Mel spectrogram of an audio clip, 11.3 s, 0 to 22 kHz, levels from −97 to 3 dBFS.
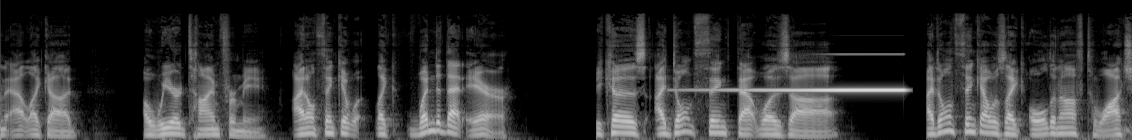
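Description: A microphone picking up its own loudspeaker closes a loop whose gain tops one at 1.7 kHz, causing loudspeaker feedback squeal from 6.67 to 9.12 s. A single tone swells over about two seconds into a piercing whistle roughly 15 dB above the speech.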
